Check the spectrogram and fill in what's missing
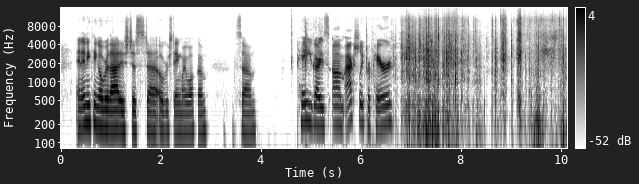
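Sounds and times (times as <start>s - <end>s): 
speech: 0.3s - 4.0s, 4.7s - 7.3s
paper notes being torn up by hand: 6.6s - 10.1s.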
